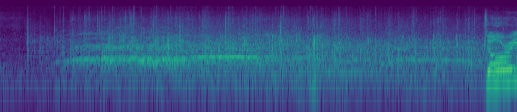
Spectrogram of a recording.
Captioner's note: audience cheers and applauds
